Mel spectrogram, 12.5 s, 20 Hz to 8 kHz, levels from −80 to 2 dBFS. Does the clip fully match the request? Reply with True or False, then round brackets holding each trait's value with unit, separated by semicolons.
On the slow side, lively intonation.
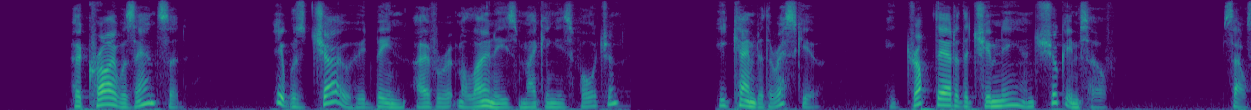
False (145 wpm; 6.3 semitones)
